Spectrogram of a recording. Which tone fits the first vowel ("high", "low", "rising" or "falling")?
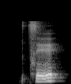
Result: rising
